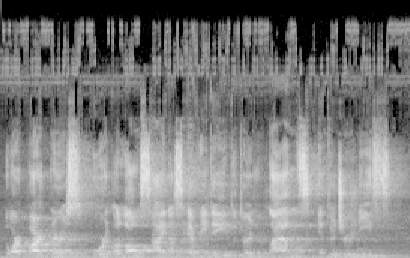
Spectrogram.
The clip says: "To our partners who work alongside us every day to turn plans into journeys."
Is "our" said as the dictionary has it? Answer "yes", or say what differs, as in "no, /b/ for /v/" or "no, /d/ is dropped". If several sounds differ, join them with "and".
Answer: no, /w/ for /ɹ/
